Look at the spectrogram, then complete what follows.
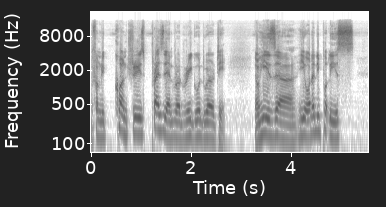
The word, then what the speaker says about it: Duterte: I pronounce it Duterte.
